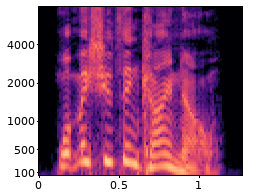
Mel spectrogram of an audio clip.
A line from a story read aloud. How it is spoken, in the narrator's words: Alexandra snapped, a little too sharply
